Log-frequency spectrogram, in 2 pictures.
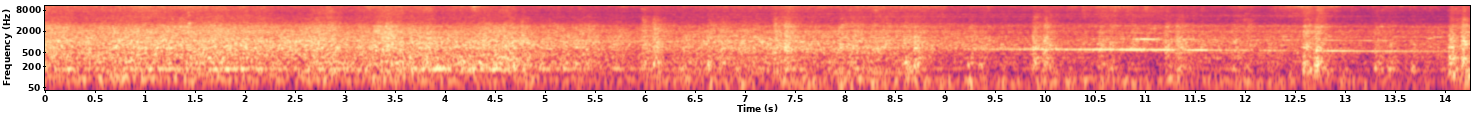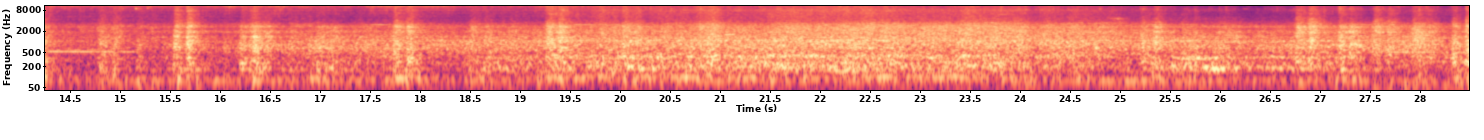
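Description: Keisei 3000 series electric commuter train running on rails, a steady rumble with clicks of the wheels over rail joints. A faint tone slides slowly down in pitch through the middle.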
